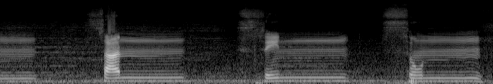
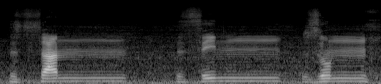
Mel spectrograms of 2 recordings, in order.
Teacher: سین اور زا کو ادا کرتے وقت سیٹی کی آواز نکالنی ہے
